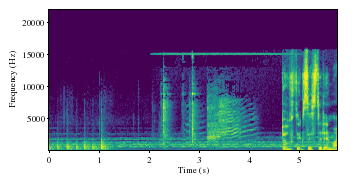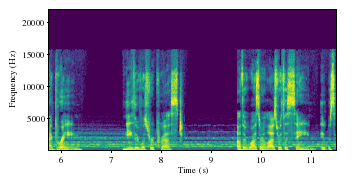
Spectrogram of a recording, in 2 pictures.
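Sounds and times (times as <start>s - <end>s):
rapid firm knocking on a door: 0.0s - 1.3s
speech: 4.7s - 6.6s, 7.2s - 8.6s, 9.5s - 11.5s.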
